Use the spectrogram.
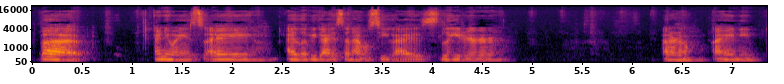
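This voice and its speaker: A woman's voice: on the low side, vocal fry, a little mellow. A young woman influencer venting bluntly and defiantly to her viewers on a live stream, swearing often and filling with "like". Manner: blunt and defiant, swears a lot, many "like" fillers. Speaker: influencer on a livestream.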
